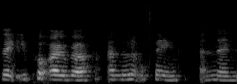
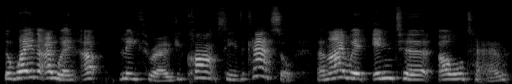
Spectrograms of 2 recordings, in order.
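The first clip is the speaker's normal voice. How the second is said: ordinary talk, nothing marked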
